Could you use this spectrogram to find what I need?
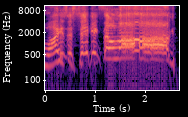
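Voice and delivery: very high, very loud, slow, drawn-out anime yelling. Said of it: "Very anime".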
